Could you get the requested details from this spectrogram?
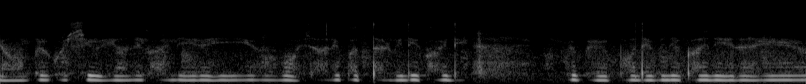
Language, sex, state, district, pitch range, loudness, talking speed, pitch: Hindi, female, Chhattisgarh, Sarguja, 195-205 Hz, -36 LUFS, 150 wpm, 200 Hz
